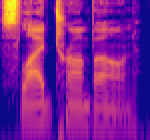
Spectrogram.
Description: slide trombone

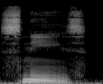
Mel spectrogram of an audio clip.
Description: sneeze

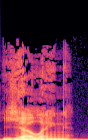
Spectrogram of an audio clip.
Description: yelling

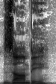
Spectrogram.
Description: zombie

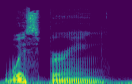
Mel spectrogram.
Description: whispering

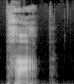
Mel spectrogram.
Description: pop

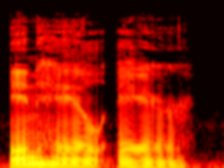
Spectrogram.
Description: inhale air

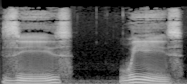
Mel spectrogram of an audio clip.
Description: zs wheeze

